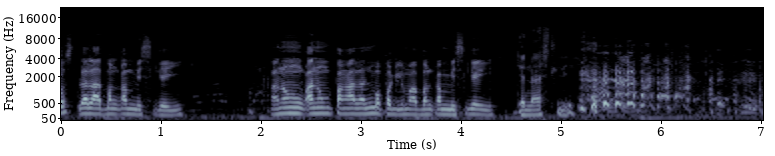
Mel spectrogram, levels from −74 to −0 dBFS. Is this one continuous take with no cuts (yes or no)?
no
